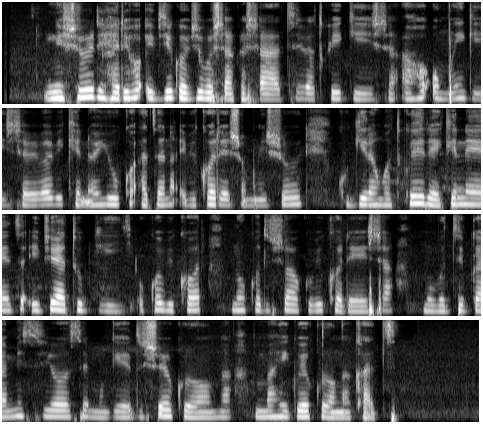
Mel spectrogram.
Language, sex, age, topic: Rundi, female, 25-35, education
